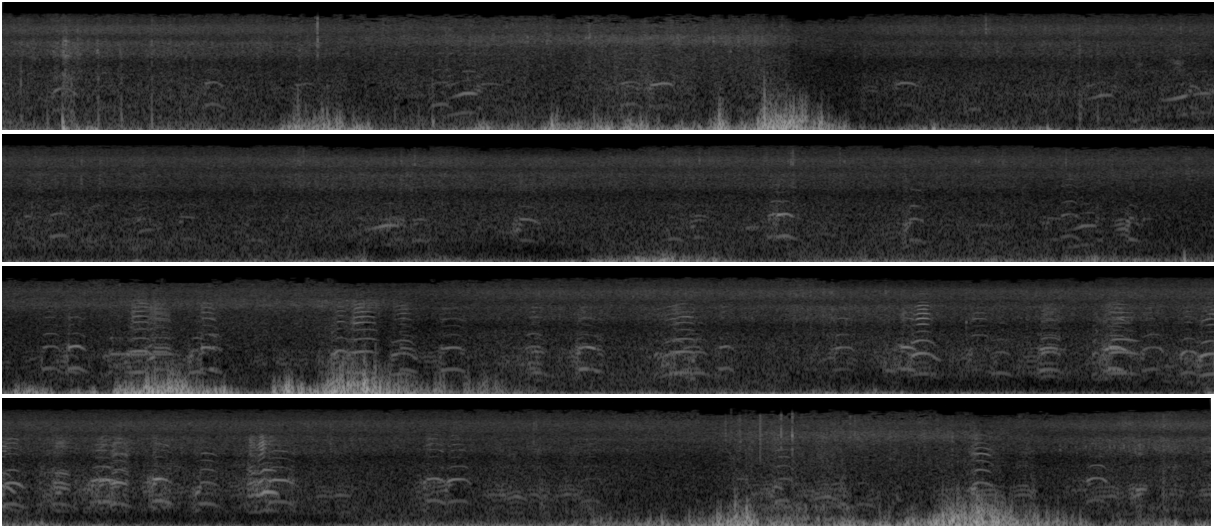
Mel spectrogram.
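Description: Canada geese honking over and over as a flock comes in toward the decoys, the calls thickening in the second half. Several louder low rushes of noise come and go underneath.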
